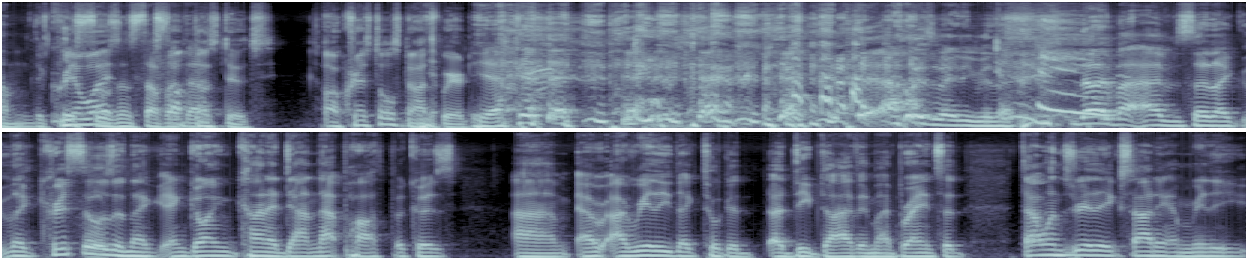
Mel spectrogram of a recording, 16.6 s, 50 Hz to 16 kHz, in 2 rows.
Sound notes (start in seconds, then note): 3.1 all laughing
